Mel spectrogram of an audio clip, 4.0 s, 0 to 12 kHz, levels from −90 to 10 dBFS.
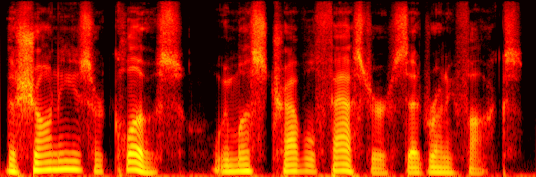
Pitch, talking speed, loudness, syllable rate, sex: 115 Hz, 165 wpm, -21 LUFS, 4.7 syllables/s, male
